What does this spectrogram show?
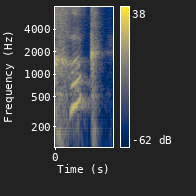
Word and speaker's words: Koch: And you know, it will help people, though, if people are curious how to pronounce K-O-C-H, is the same way as yours.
